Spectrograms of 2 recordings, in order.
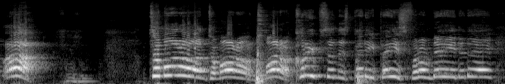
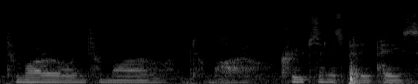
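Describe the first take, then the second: First: Much higher, louder Shakespeare declamation; soaring over-the-top Macbeth; big dramatic recitation. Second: Mock a hammy student actor, low and breathy; whispered tragic Shakespeare, overdone; very dramatic classmate. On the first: Retold or imitated. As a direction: belt it out like a ham on stage. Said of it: "I'm up". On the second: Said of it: "he does this very dramatic".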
